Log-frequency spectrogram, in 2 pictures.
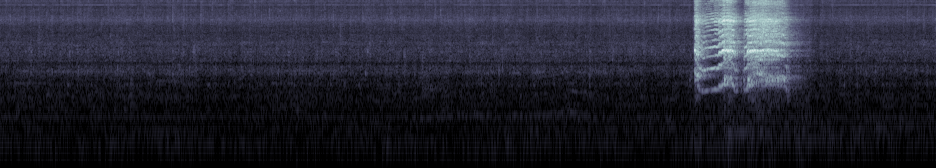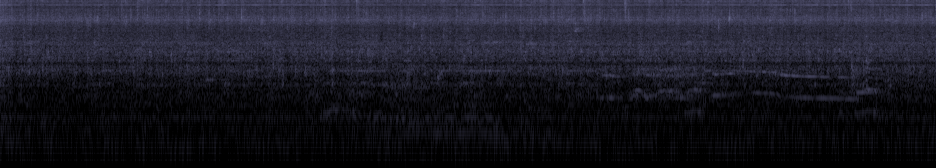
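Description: Male green junglefowl crowing once, about seven seconds in: a single short crow in two quick parts, lasting about a second.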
